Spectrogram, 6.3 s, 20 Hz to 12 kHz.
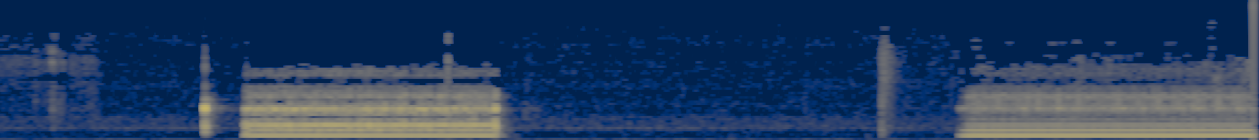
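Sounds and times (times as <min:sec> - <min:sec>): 
telephone ringing for an incoming call: 0:01.2 - 0:02.6, 0:04.8 - 0:06.2.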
